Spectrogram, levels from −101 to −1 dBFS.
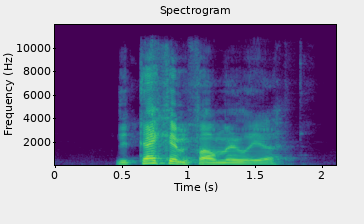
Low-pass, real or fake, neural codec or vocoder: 10.8 kHz; fake; codec, 44.1 kHz, 3.4 kbps, Pupu-Codec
